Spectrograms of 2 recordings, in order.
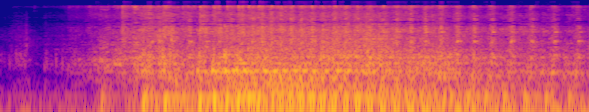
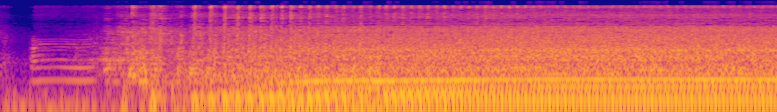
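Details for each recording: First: Free old lawn mower with a very dirty carburetor hanging by one screw and a broken intake piece, clean oil: short crank, then it catches and runs roughly at a steady putter on starter fluid; fuel delivery suspected. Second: Free old lawn mower engine after the governor spring bracket was bent outward for more tension, safety handle clamped: small single starts, then a steady higher buzzing drone with even pitch, no hunting; normal running at raised governed speed.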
